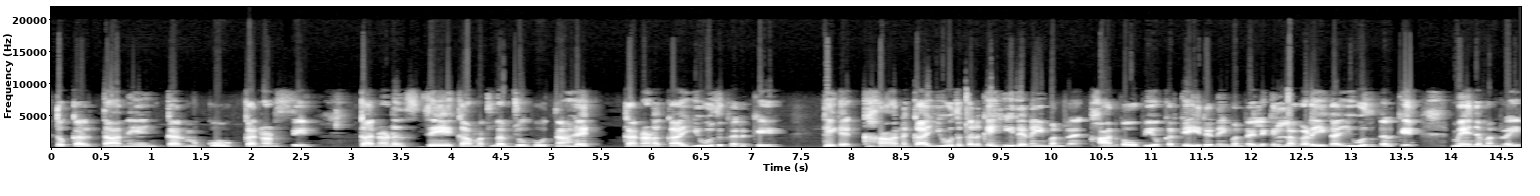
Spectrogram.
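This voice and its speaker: A young man teaching exam questions, explaining each answer briskly and repeating key points. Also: on the high side.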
